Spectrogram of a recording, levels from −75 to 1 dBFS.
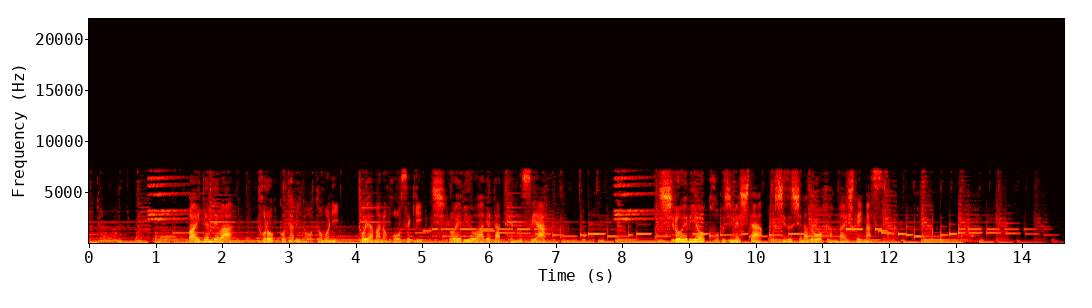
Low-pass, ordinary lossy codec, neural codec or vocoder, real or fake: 7.2 kHz; none; none; real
